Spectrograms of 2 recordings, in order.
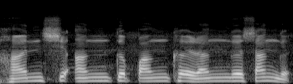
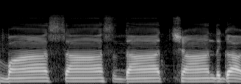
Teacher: अंक सिर्फ नाक से उच्चारण हो रहा है और बांस जो है नाक और मुंह दोनों से ही उच्चारण हो रहा है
